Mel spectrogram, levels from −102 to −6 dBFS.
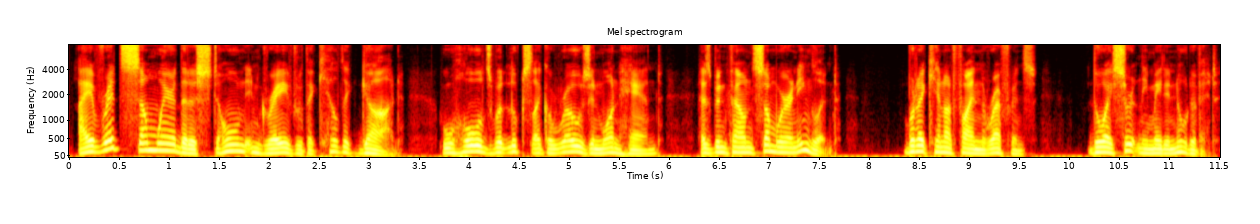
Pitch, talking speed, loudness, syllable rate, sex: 125 Hz, 220 wpm, -18 LUFS, 6.3 syllables/s, male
